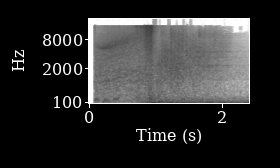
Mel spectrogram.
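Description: Logo-intro sound effect: a rising noisy swell that lands about a second in on a deep boom, its low rumble carrying on.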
